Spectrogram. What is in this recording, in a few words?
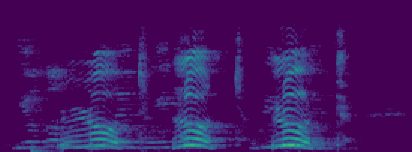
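"lute", spoken word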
